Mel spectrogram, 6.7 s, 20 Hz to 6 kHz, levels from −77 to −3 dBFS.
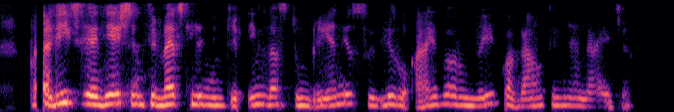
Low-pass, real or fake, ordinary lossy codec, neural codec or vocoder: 5.4 kHz; fake; AAC, 32 kbps; codec, 24 kHz, 1.5 kbps, HILCodec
